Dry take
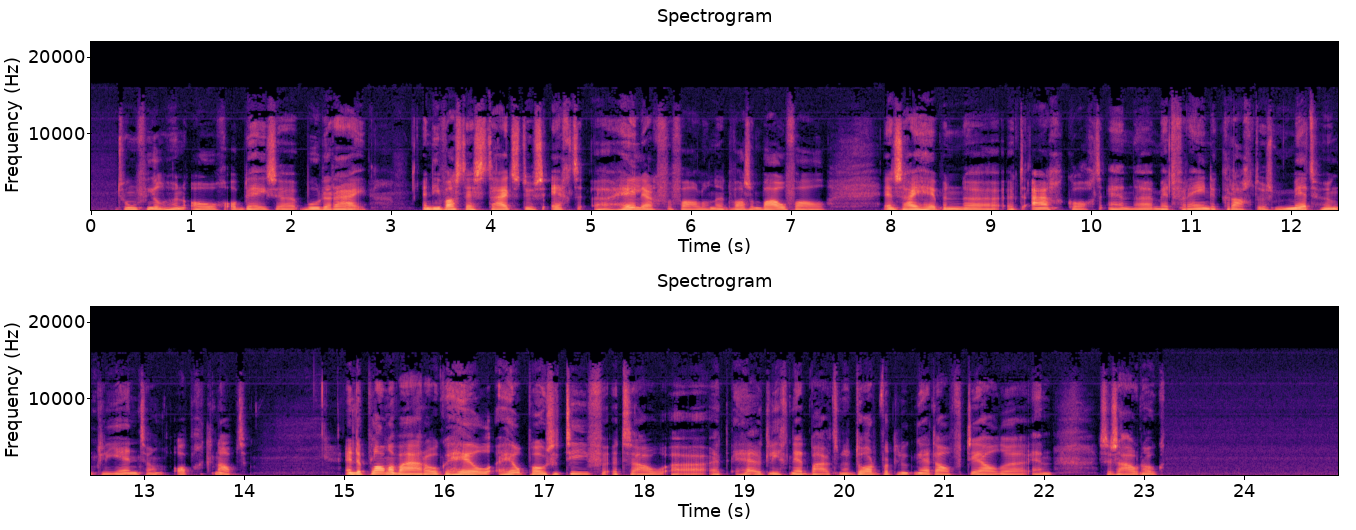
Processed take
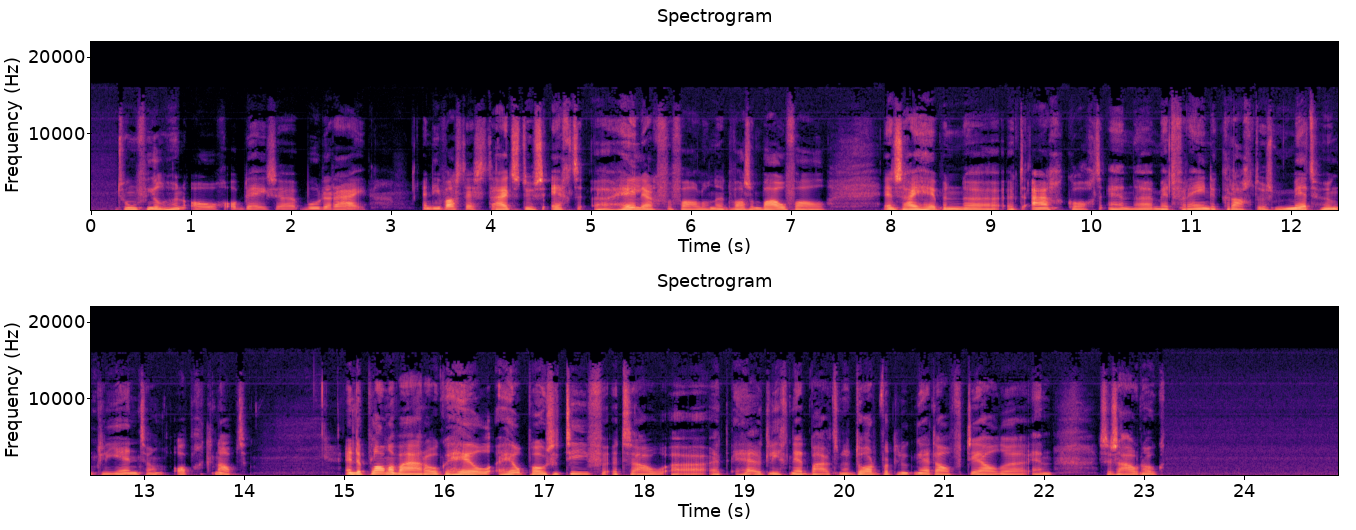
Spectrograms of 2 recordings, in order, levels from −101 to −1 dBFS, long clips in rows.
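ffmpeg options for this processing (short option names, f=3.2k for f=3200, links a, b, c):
-filter_complex "[0:a]asettb=1/sr,asplit=3[a][b][c];[a]atrim=end=0.884[d];[b]atrim=start=0.88:end=4.05,asetpts=PTS-STARTPTS,afade=t=in:d=0.004:c=qsin,afade=t=out:st=3.166:d=0.004:c=qsin,bass=f=250:g=-15,treble=f=4k:g=-14[e];[c]atrim=start=4.046[f];[d][e]acrossfade=d=0.004:c1=hsin:c2=qsin[g];[g][f]acrossfade=d=0.004:c1=qsin:c2=hsin"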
